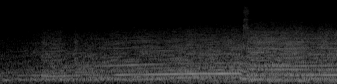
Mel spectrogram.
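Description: An iRacing dirt oval race car at Lernerville pulling out in a video game, a steady mid-level engine drone whose pitch climbs gradually, with a brief tire squeal or bump near the end and no talking.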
